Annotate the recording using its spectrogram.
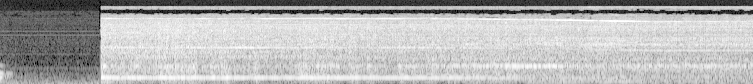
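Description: An angle grinder runs with a steady whine.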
